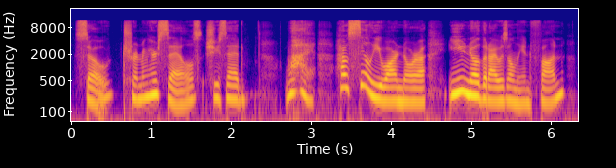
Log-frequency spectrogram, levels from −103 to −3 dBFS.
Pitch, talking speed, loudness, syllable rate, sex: 205 Hz, 190 wpm, -19 LUFS, 5.1 syllables/s, female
